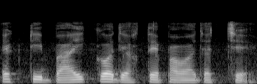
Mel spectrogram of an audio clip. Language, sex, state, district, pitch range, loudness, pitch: Bengali, male, Assam, Hailakandi, 100-120 Hz, -19 LUFS, 110 Hz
